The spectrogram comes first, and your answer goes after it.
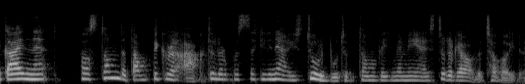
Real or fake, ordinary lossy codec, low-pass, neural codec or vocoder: fake; AAC, 64 kbps; 10.8 kHz; codec, 16 kHz in and 24 kHz out, 0.4 kbps, LongCat-Audio-Codec, fine tuned four codebook decoder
